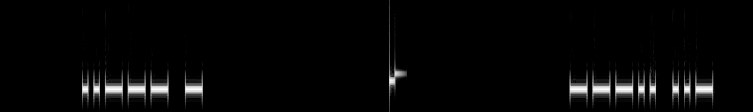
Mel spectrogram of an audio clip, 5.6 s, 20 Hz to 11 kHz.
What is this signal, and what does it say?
Morse code, heard as a keyed tone, about 28 wpm, 700 Hz. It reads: 2T 8U
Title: Single-Letter Single-Number 28wpm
